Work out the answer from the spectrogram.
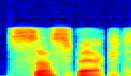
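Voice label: "suspect", English, male; noun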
